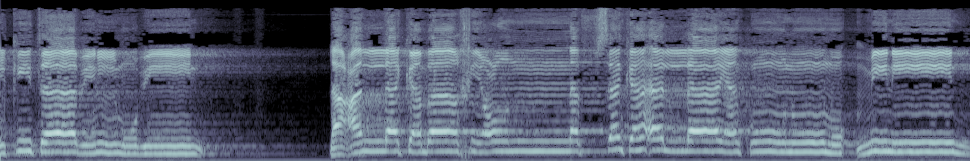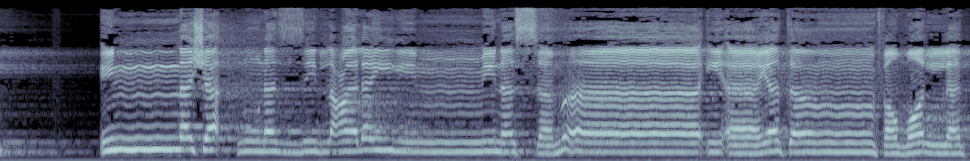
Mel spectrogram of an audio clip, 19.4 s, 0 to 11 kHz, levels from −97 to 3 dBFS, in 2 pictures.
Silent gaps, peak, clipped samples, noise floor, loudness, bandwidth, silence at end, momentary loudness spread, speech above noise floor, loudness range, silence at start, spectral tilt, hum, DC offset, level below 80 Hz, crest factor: none; -4 dBFS; under 0.1%; -62 dBFS; -18 LUFS; 9.6 kHz; 0 s; 9 LU; 42 dB; 4 LU; 0 s; -2.5 dB/octave; none; 0.2%; -68 dBFS; 16 dB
